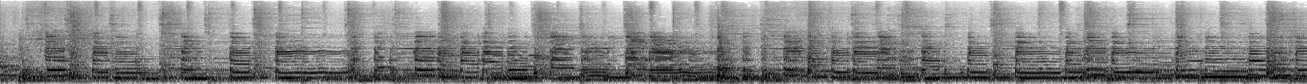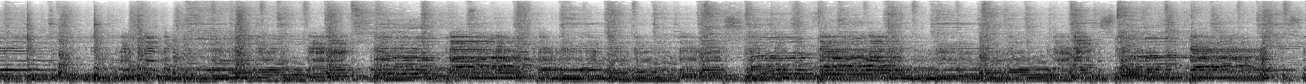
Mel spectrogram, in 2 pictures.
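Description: Live electric blues band playing: electric lead guitar with wavering, bent notes over acoustic rhythm guitar, bass guitar and drums.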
